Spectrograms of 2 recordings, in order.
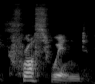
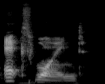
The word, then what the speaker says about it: X-Wind: Jeffrey Wright's watch is by a company called Hamilton, and it's called a Crosswind. And I for a lot and the way that they spell it is with an X, and it's WIND. So for a longest time, I called it an X-wind.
